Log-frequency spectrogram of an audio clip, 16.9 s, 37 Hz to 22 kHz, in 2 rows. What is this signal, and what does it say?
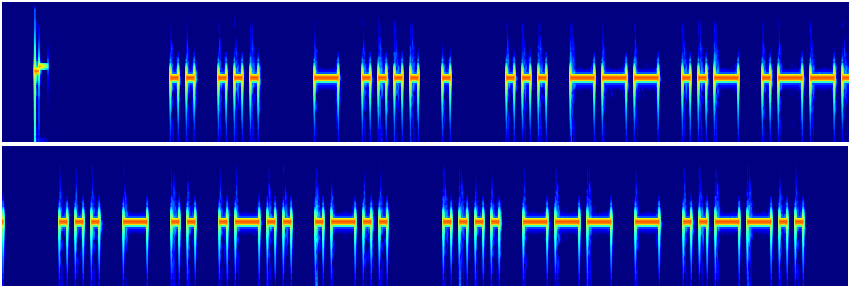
Morse code, heard as a keyed tone, about 15 wpm, 700 Hz. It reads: IS THE SOUP STILL HOT?
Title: Sentences from Top 1000 Words - Review Part 6 - 15wpm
